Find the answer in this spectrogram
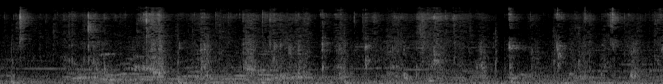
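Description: Close-miked chewing of crispy fried chicken and rice: a string of irregular crunches and wet mouth clicks, with the paper wrapper crinkling as the chicken is pulled apart.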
